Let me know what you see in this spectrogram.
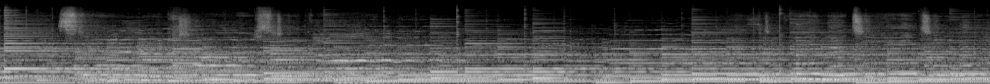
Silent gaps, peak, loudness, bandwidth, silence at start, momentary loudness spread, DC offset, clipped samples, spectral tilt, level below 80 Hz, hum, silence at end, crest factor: none; -4 dBFS; -17 LUFS; 15.5 kHz; 0 s; 3 LU; under 0.1%; under 0.1%; -6 dB/octave; -40 dBFS; none; 0 s; 12 dB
